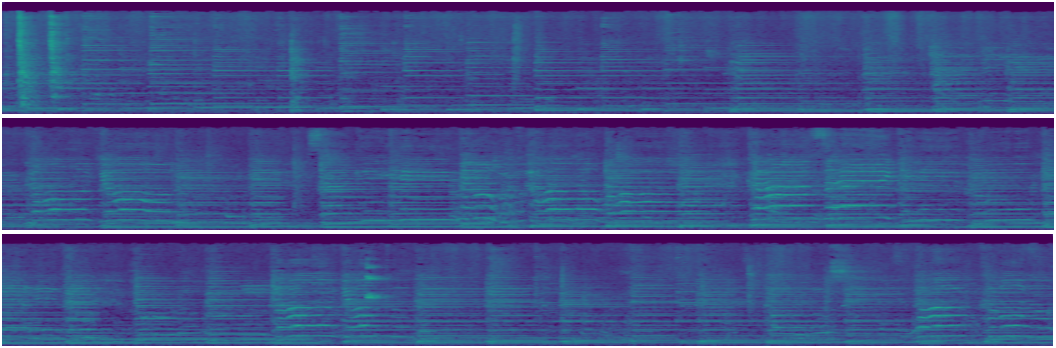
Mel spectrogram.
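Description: Acoustic guitar playing chords to accompany a young woman's singing voice, which comes in after about ten seconds and carries the melody over the guitar.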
